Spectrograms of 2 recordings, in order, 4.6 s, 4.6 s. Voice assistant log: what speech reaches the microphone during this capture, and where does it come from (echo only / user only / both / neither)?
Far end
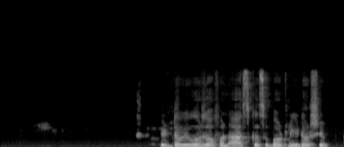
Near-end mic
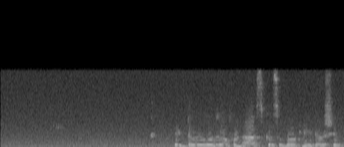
echo only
